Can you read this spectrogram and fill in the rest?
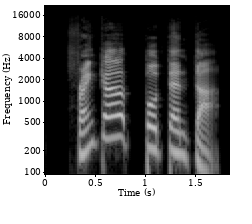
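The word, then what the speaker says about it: Franka Potente: Franca Potenta. – That's better.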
